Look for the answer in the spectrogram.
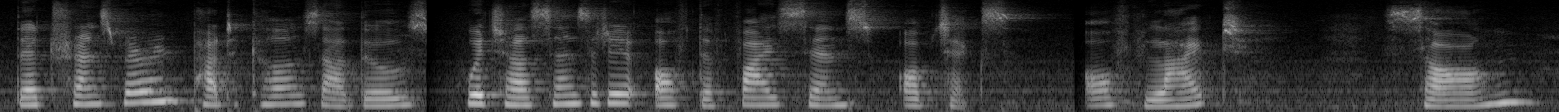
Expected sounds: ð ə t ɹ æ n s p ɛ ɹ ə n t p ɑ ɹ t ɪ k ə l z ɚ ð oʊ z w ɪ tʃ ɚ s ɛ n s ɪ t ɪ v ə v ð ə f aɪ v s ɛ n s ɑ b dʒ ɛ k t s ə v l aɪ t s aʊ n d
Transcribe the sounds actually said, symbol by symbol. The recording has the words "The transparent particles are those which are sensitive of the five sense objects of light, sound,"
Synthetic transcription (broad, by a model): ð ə t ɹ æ n s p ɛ ɹ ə n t p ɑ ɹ t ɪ k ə l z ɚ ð oʊ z w ɪ tʃ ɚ s ɛ n s ɪ t ɪ v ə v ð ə f aɪ v s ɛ n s ɑ b dʒ ɛ k t s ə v l aɪ t s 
